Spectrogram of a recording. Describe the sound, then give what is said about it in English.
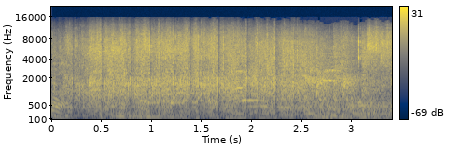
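Sustained loud applause from an audience standing to clap for a young woman, a dense continuous wash of many hands clapping for several seconds with steady intensity throughout. “Clap yes. for these yes. are our babies.”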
